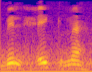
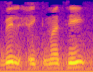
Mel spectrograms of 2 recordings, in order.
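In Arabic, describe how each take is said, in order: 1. تنتهي الكلمة بهاء ساكنة. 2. تنتهي الكلمة بصوت التاء مع حركة. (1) "تريد تقف عليها تقول بالحكمة" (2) "عندما تقول بالحكمة"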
